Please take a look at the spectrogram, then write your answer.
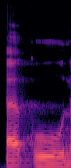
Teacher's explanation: ان حمزہ کو تحقیق سے، نون ساکن کا یہاں اظہار ہے. اکون حمزہ کو تحقیق سے پڑھنا ہے، کو واو مدہ ہے، کاف باریک ہے، نون کو لمبا نہیں کرنا.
